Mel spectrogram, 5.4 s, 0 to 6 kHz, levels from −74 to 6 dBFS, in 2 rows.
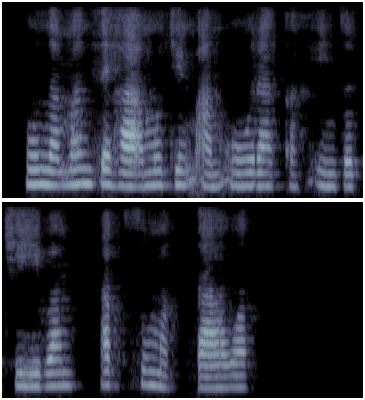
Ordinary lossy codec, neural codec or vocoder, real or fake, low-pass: AAC, 24 kbps; vocoder, 22.05 kHz, 80 mel bands, WaveNeXt; fake; 5.4 kHz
